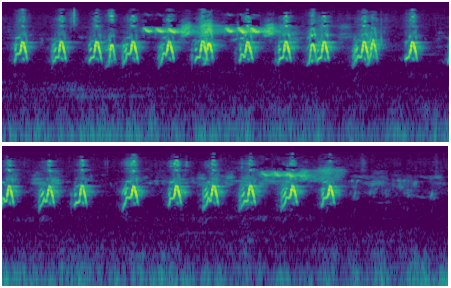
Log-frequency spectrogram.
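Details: Great crested grebe calling in a steady run of short, bright chirped notes, roughly two and a half each second, with occasional thin high squeals overlaid and little other sound.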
